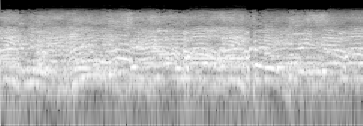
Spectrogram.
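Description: Several people talking over one another in raised voices.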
